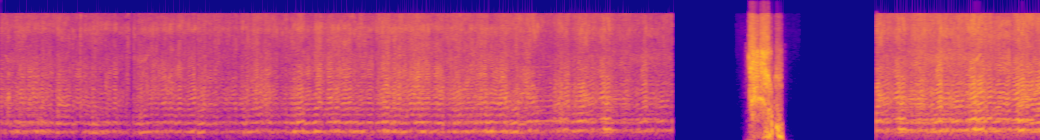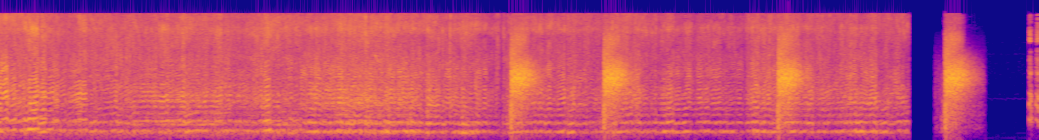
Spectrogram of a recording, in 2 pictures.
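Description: A steady, fly-like buzzing that cuts out abruptly twice, each gap holding one short, very loud burst of sound.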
